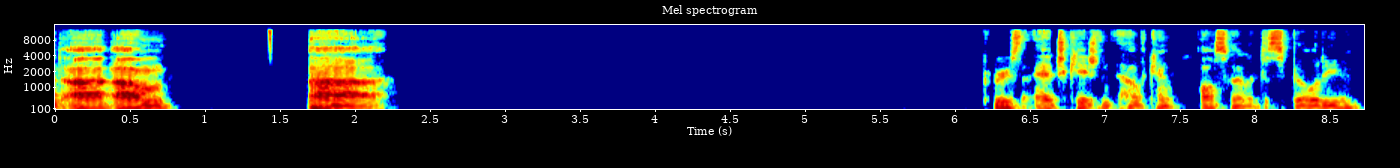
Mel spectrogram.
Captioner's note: reading to himself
